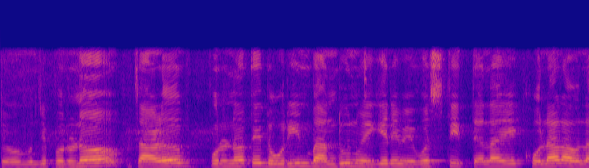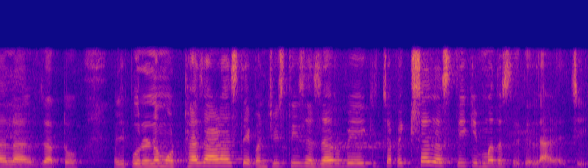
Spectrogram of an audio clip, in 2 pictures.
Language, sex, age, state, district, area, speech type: Marathi, female, 45-60, Maharashtra, Ratnagiri, rural, spontaneous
